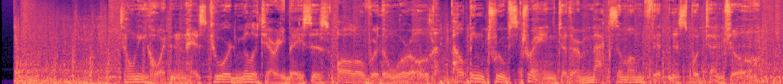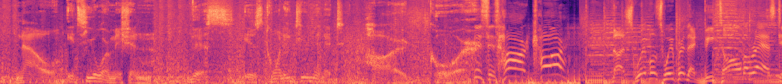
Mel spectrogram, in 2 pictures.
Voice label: Infomercials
